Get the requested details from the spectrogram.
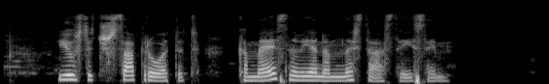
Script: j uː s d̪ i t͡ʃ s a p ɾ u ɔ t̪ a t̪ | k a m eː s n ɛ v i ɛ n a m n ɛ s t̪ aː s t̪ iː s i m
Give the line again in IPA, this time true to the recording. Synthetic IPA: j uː s t̪ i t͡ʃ s a p ɾ u ɔ t̪ a t̪ | k a m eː s n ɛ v i ɛ n a m n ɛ s t̪ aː s t̪ iː s i m

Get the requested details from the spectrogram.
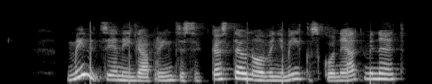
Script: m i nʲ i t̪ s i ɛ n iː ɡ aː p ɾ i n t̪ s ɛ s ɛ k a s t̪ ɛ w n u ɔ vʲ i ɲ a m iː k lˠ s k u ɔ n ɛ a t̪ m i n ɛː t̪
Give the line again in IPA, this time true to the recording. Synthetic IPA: m i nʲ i t̪ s i ɛ n iː ɡ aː p ɾ i n t̪ s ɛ s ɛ k a s t̪ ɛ w n u ɔ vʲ i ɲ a m iː k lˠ s k u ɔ n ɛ a t̪ m i n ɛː t̪

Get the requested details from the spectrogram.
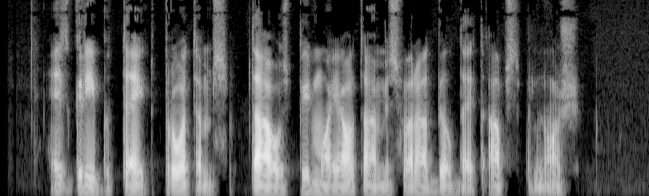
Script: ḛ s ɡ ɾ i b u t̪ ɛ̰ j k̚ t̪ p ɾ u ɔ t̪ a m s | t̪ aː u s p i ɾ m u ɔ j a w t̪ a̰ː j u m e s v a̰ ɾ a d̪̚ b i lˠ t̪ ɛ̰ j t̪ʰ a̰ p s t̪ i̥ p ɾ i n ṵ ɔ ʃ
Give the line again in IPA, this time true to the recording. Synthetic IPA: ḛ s ɡ ɾ i b u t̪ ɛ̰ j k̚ t̪ p ɾ u ɔ t̪ a m s | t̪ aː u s p i ɾ m u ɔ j a w t̪ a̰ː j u m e s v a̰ ɾ a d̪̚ b i lˠ d̪ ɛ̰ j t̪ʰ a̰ p s t̪ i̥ p ɾ i n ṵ ɔ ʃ

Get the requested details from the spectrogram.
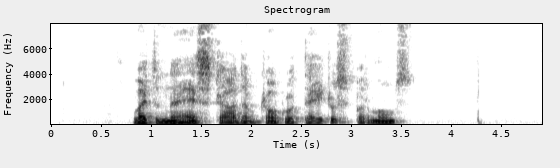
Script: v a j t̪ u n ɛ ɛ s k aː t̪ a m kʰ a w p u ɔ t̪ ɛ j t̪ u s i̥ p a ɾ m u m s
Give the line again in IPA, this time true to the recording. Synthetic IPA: v a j t̪ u n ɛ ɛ s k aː d̪ a m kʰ a w k u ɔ t̪ ɛ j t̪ u s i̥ p a ɾ m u m s

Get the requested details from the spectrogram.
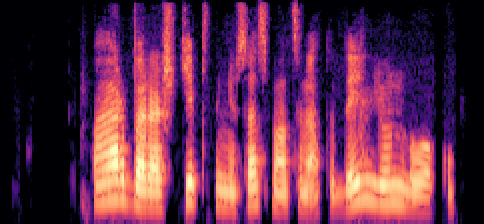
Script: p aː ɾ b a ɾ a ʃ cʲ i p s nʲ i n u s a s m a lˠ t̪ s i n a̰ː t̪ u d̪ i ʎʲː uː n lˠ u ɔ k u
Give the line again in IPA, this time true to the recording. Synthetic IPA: p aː ɾ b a ɾ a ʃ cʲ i p s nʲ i ɲ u s a s m a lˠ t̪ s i n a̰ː t̪ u d̪ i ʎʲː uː n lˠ u ɔ k u

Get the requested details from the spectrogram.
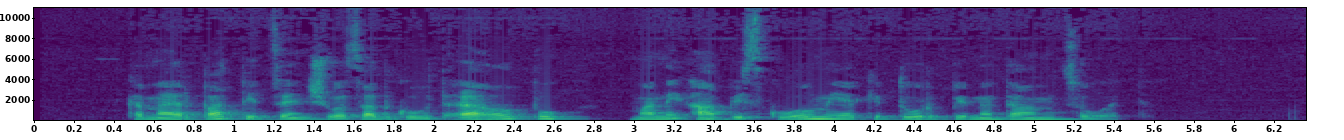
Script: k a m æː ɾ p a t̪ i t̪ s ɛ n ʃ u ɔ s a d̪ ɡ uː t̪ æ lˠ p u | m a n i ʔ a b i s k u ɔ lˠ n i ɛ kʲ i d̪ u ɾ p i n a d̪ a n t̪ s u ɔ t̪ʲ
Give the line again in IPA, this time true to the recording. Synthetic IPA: k a m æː ɾ p a t̪ i t̪ s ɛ n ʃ u ɔ s a d̪ ɡ uː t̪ æ lˠ p u | m a n i ʔ a b i s k u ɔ lˠ n i ɛ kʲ i t̪ u ɾ p i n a d̪ a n t̪ s u ɔ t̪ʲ

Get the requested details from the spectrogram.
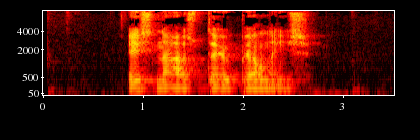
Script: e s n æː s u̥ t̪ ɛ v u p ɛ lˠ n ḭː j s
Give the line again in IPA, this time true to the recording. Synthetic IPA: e s n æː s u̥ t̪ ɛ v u p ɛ lˠ n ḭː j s

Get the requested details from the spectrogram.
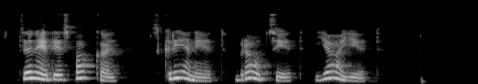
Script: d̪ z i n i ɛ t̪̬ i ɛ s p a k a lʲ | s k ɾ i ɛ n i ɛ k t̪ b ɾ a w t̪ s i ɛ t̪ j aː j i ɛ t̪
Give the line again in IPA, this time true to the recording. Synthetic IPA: d̪ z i n i ɛ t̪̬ i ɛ s p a k a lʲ | s k ɾ i ɛ n i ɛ t̪ b ɾ a w t̪ s i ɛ t̪ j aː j i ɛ t̪

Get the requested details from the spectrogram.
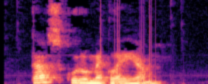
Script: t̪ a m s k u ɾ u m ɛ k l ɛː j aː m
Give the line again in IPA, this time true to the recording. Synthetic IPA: t̪ a s k u ɾ u m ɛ k l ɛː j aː m

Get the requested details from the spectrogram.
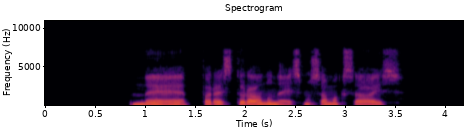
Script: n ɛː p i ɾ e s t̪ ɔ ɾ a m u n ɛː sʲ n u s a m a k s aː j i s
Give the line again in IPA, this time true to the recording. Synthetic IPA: n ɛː p a ɾ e s t̪ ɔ ɾ a n u n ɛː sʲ m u s a m a k s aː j i s

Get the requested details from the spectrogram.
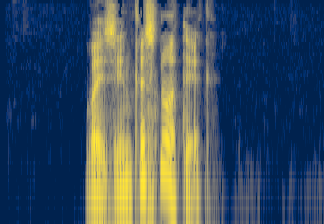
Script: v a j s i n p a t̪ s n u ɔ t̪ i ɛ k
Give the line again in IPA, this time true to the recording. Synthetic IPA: v a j z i n k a s n u ɔ t̪ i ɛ k

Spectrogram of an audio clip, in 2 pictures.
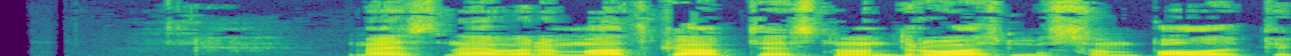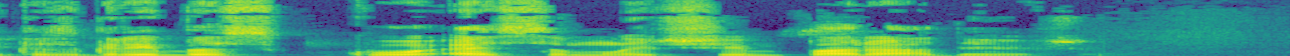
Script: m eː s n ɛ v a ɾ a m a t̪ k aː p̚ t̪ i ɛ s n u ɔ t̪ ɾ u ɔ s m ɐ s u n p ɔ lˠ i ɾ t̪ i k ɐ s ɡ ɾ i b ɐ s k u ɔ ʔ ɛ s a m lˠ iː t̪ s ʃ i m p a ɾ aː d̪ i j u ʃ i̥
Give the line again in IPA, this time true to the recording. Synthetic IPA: m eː s n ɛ v a ɾ a m a t̪ k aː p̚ t̪ i ɛ s n u ɔ d̪ ɾ u ɔ s m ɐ s u n p ɔ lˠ i t̪ i k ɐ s ɡ ɾ i b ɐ s k u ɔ ʔ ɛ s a m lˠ iː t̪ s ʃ i m p a ɾ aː d̪ i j u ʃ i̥

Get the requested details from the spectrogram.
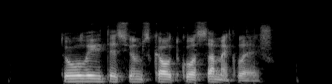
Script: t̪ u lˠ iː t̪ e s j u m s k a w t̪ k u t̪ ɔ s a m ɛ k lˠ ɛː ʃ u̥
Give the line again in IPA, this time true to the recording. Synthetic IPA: t̪ uː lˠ iː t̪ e s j u m s k a w t̪ k u ɔ s a m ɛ k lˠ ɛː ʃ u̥

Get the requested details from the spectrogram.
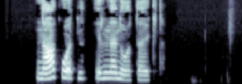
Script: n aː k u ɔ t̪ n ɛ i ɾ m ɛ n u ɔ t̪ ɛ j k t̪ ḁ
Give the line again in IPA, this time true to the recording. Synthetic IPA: n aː k u ɔ t̪ n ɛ i ɾ n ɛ n u ɔ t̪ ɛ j k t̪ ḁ

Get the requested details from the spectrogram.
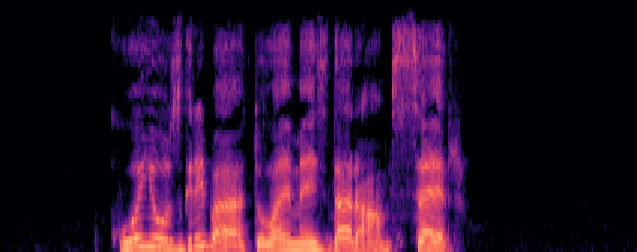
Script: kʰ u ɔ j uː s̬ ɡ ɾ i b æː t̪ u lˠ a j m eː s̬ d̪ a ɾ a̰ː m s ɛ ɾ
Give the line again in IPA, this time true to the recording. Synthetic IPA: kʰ u ɔ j uː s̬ ɡ ɾ i b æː t̪ u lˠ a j m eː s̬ d̪ a ɾ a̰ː m s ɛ ɾ

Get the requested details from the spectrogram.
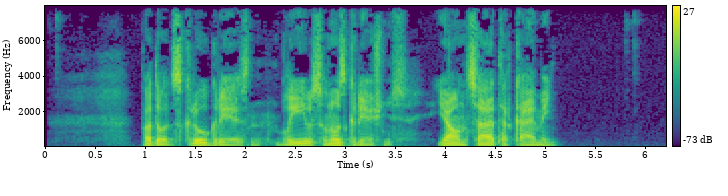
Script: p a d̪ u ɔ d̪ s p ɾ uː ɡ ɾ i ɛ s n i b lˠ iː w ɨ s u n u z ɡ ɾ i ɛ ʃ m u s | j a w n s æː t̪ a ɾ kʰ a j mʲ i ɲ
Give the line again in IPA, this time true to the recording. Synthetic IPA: p a d̪ u ɔ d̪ s k ɾ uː ɡ ɾ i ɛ z n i b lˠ iː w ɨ s u n u z ɡ ɾ i ɛ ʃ ɲ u s | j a w n s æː t̪ a ɾ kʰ a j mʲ i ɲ

